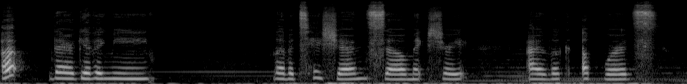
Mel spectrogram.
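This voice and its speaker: A woman's high-pitched, relaxed voice at a very slow pace, monotone and flat, with long, frequent pauses and music in the background. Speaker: game streamer. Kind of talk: casual chat. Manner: relaxed, unpolished.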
